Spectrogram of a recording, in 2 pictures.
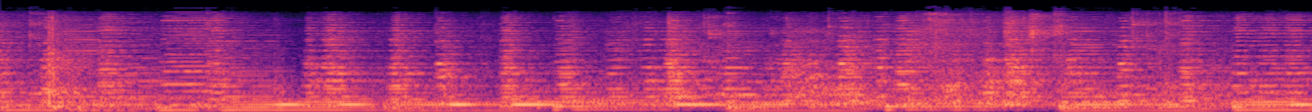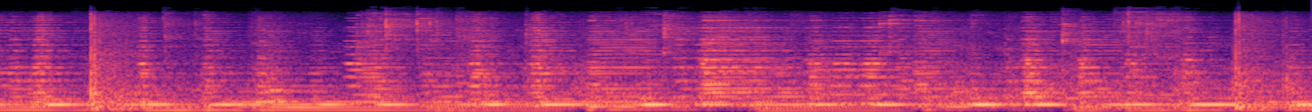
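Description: Accordion playing a lively traditional Alpine dance tune, with a steady bass-and-chord beat under the melody.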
